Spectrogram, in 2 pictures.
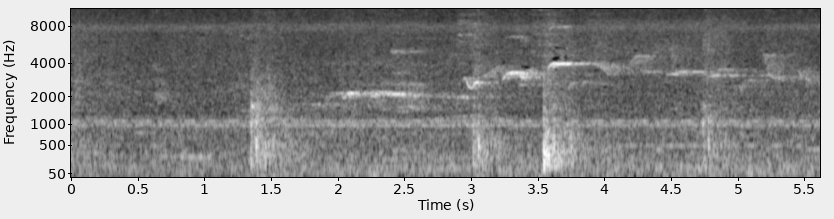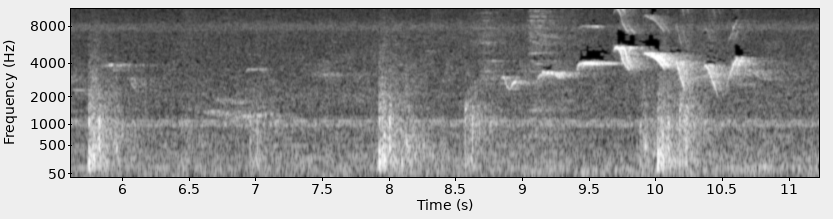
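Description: Small birds chirping, with twittering phrases and a short, sharp note about every two seconds. A thin, steady whine runs underneath.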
